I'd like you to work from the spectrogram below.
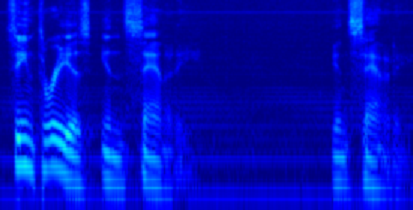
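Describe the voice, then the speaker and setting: A man's voice: low voice, sing-song, a little slow, a little hiss or hum. A man preaching a sermon in a church, conversational and emphatic, often asking the congregation questions. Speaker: pastor.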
